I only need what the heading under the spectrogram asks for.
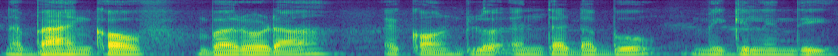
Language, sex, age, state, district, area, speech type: Telugu, male, 18-30, Telangana, Ranga Reddy, urban, read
